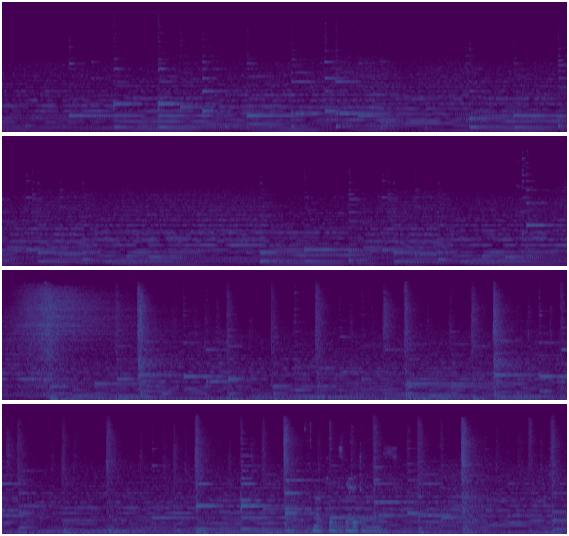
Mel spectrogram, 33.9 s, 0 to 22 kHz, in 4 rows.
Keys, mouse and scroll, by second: 5.2 ctrl+z, 7.9 ctrl+z, 29.8 ctrl+z, 33.3 ctrl+z.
